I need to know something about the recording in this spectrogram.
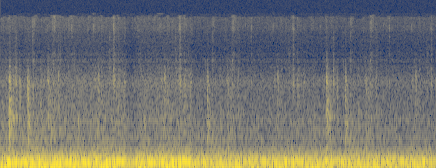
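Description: Steady low rumble of a moving vehicle's engine and road noise, with a few faint clicks.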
